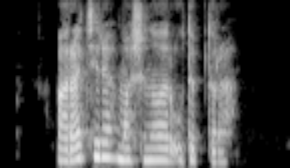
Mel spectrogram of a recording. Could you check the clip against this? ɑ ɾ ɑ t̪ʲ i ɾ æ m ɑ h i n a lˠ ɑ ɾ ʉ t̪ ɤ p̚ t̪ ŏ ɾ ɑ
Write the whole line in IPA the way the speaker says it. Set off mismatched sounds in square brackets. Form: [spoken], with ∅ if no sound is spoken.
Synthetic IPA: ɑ ɾ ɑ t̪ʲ i ɾ æ m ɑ [ʃ] i n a lˠ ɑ ɾ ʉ t̪ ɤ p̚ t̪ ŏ ɾ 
